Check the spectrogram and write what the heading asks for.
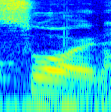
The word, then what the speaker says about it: sword: What's your take like the silent W on the word sword? On the word sword. It should be spelled S-O-R-D.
